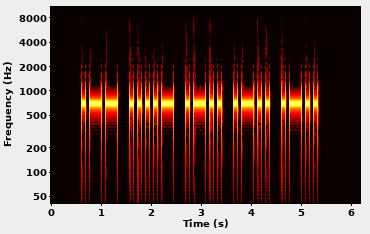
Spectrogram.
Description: Morse code, heard as a keyed tone, about 15 wpm, 700 Hz. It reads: W4LLL
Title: USA Call Signs - 5 Characters - 15wpm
